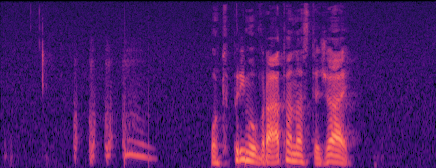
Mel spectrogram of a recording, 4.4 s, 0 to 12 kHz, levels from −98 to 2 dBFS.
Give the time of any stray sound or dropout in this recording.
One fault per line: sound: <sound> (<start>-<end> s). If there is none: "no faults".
sound: throat clearing (0.7-1.6 s)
